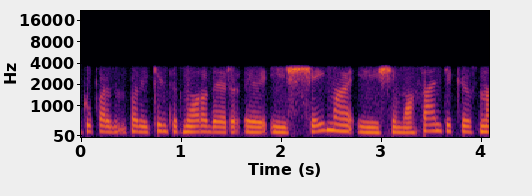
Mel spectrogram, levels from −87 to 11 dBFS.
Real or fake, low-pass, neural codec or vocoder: real; 3.6 kHz; none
